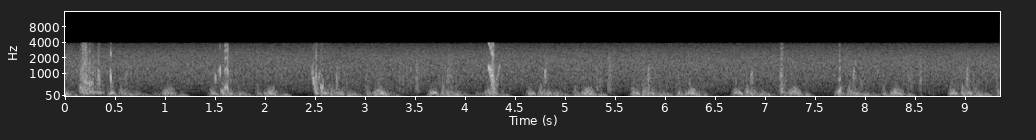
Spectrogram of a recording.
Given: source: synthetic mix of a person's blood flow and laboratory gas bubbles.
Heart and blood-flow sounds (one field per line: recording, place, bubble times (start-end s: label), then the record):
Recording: Doppler ultrasound of blood flow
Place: precordium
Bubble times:
0.12-0.51 s: bubbles
1.48-1.68 s: bubbles
2.44-2.69 s: bubbles
4.21-4.38 s: bubbles
7.15-7.29 s: bubbles
7.73-7.81 s: bubbles
From the record:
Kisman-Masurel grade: 123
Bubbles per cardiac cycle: 1 to 2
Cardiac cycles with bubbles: 10 to 50%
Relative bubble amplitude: loud (0.450 to 0.775)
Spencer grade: 2 (many but less than half of the cardiac periods contain bubble signals, singularly or in groups)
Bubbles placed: anywhere in the cardiac cycle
